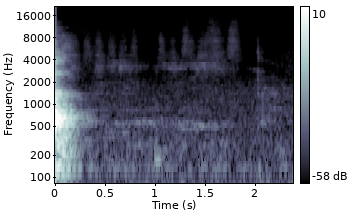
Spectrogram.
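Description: Marker writing on a whiteboard: faint strokes of the pen tip on the board as a word is written.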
